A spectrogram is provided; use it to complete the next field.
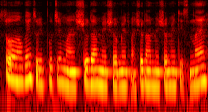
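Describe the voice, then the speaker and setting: A woman's very deep, low voice with a non-native accent. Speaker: fashion design instructor. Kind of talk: tutorial.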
